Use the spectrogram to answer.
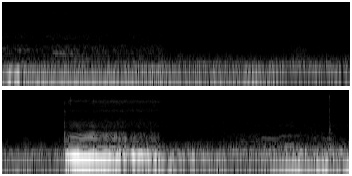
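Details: Steady low breathing with one loud, rough snore lasting about a second, over quiet room hum, from a golden retriever asleep at the owners' feet under a desk: snoring.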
